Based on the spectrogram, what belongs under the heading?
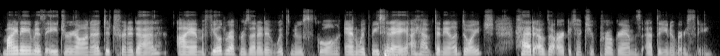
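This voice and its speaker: Low-voiced woman moderating a panel. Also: steady tone, fairly bright tone, no echo. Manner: friendly, welcoming, with filler pauses. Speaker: university field representative and moderator.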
